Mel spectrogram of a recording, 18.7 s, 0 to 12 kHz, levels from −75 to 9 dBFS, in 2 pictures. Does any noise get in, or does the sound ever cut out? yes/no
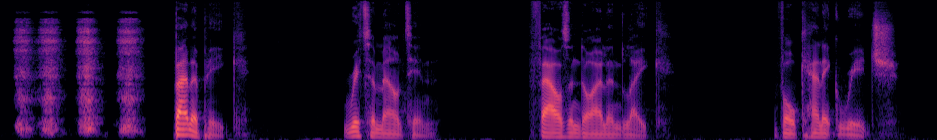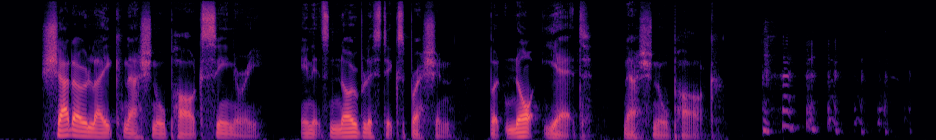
yes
